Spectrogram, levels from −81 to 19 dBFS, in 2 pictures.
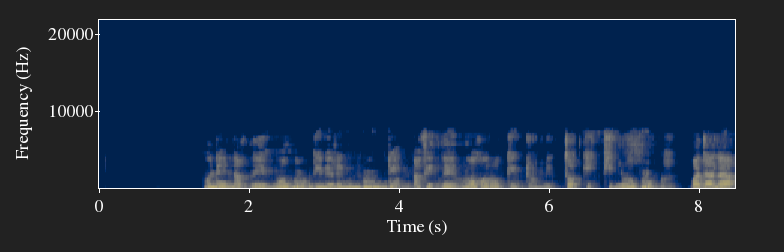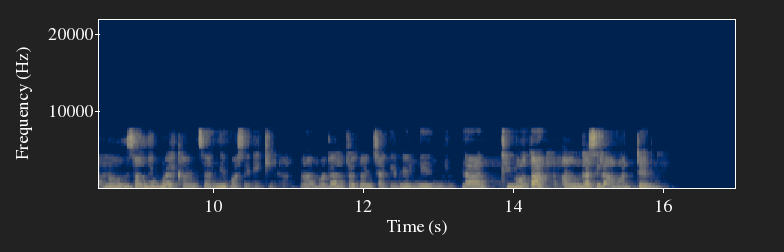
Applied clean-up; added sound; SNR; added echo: neural mask model DeepFilterNet 3.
